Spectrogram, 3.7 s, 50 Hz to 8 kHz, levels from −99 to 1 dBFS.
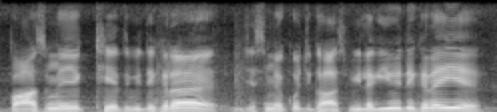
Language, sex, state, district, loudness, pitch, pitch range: Hindi, male, Uttar Pradesh, Lalitpur, -13 LUFS, 160 Hz, 140-175 Hz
